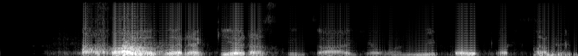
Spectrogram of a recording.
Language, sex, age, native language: Icelandic, male, 15, Icelandic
